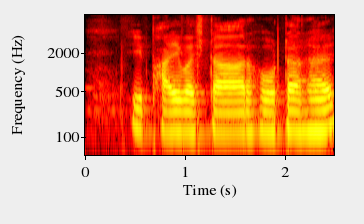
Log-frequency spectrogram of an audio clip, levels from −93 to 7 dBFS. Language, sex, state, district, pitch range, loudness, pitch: Hindi, male, Bihar, Jamui, 120-130 Hz, -20 LUFS, 125 Hz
